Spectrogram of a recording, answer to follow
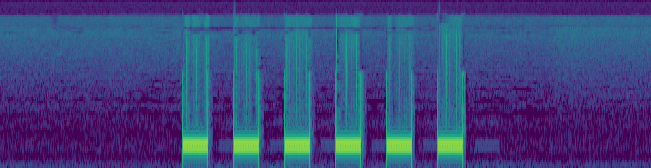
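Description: Telephone fast busy signal heard over the phone line: six short beeps of a steady two-note tone, about two a second, starting about two seconds in. The call attempt has failed to connect.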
